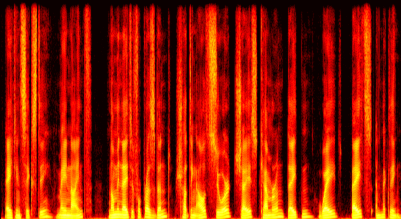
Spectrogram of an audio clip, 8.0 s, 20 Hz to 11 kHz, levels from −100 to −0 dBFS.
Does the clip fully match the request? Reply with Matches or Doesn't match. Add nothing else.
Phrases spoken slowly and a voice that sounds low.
Matches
